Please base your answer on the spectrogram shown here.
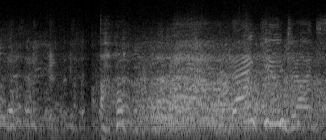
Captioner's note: audience laughing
